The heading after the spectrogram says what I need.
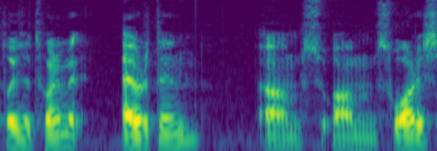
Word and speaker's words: Soares: of tournament Everton um Soares I think his name is not Suarez well you know the Portuguese pronunciation ever since Wallisch or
